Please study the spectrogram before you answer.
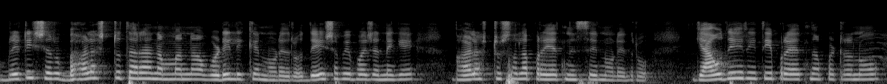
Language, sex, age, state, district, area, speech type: Kannada, female, 45-60, Karnataka, Gulbarga, urban, spontaneous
